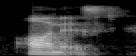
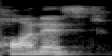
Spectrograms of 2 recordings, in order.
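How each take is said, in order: First: The word starts with a vowel, no H. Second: The word starts with an audible H sound. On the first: The speaker calls it right. "The letter H is silent" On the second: The speaker calls it wrong. "So we don't say honest"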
